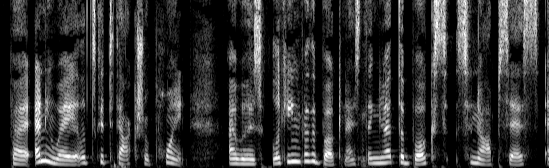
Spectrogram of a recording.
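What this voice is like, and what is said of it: Nasal-sounding voice. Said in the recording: “my voice sounds really nasally right now.”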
